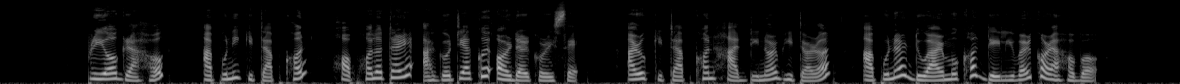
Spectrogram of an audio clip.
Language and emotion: Assamese, happy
